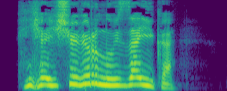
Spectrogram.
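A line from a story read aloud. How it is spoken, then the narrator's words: Laughing. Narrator (Russian): рассмеялся генерал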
